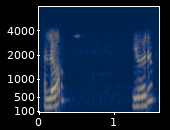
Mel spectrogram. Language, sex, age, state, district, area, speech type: Telugu, female, 18-30, Andhra Pradesh, Sri Satya Sai, urban, conversation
